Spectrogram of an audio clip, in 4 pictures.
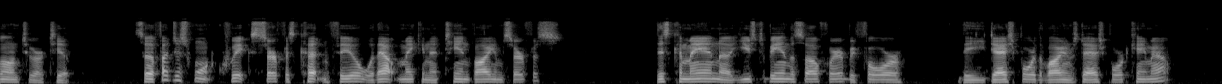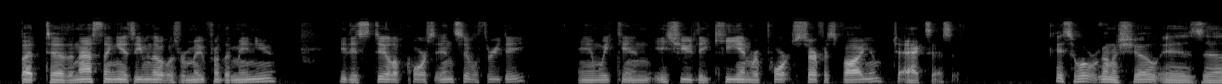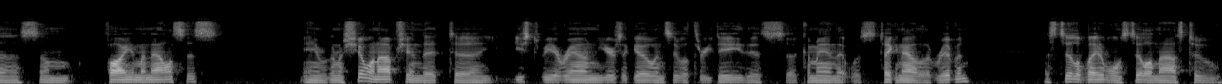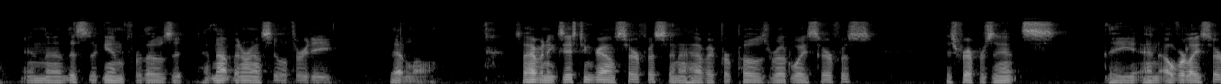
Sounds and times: Speech: 0.0s - 0.7s, 1.4s - 5.7s, 6.6s - 9.0s, 9.6s - 11.7s, 12.4s - 15.0s, 15.6s - 21.8s, 22.8s - 26.7s, 27.5s - 34.2s, 34.9s - 40.0s, 40.6s - 41.0s, 41.6s - 45.4s, 46.2s - 48.8s.

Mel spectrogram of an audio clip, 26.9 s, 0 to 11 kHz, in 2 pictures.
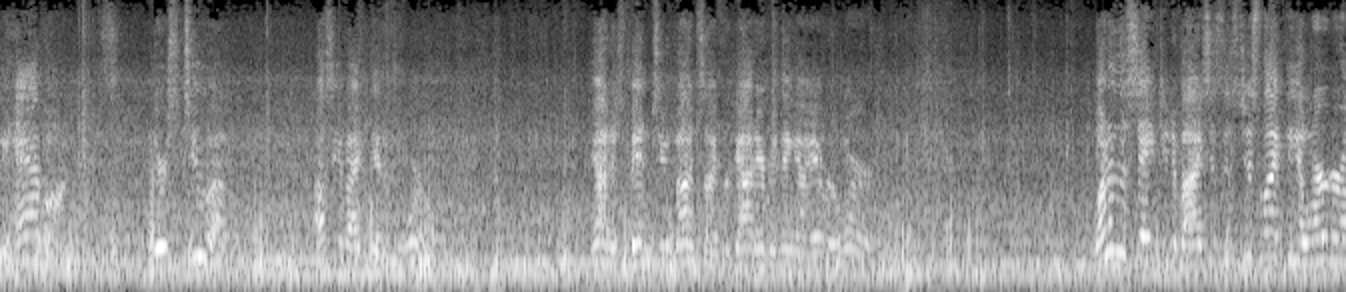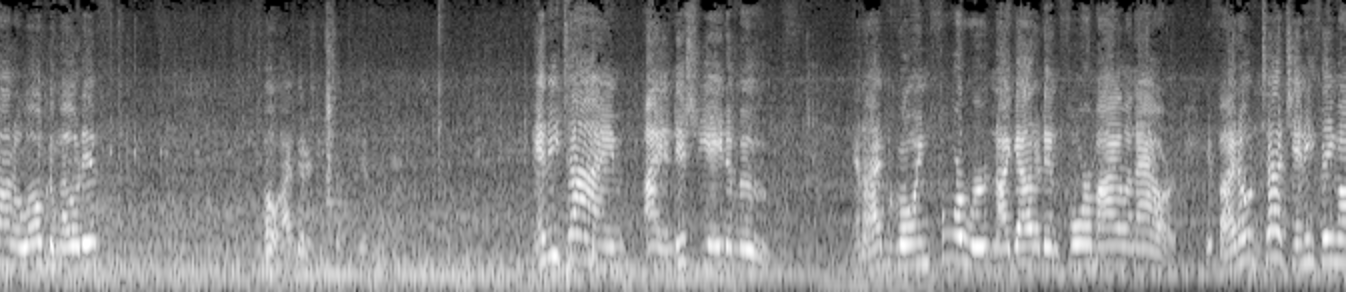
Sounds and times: Speech: 0.0s - 2.3s, 3.2s - 4.4s, 5.9s - 8.8s, 11.0s - 14.6s, 16.1s - 17.5s, 18.8s - 21.2s, 22.0s - 26.9s
Bus: 0.0s - 26.9s.

